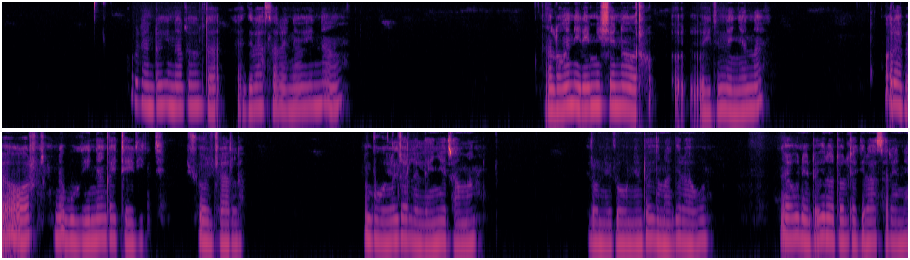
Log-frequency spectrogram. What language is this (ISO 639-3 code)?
mas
